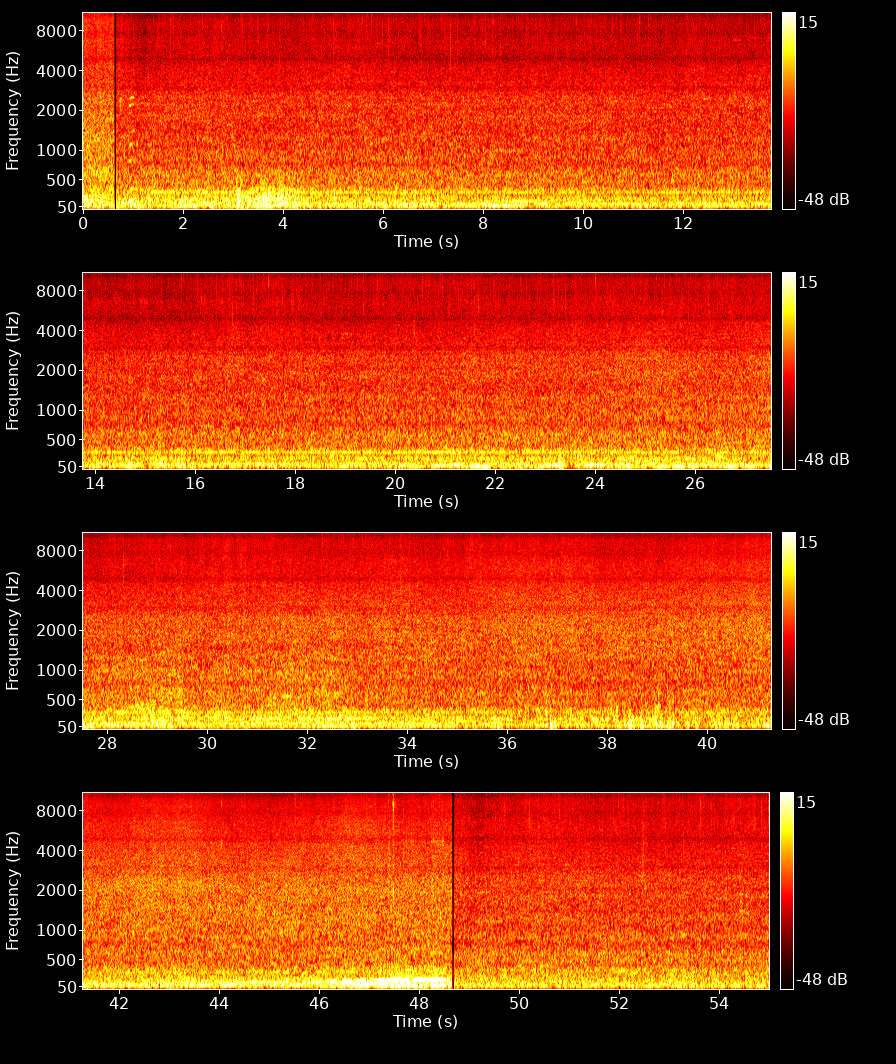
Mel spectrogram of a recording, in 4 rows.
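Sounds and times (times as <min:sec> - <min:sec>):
heavy rain on road: 0:00.0 - 0:55.0
vehicles driving through water: 0:00.0 - 0:55.0.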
